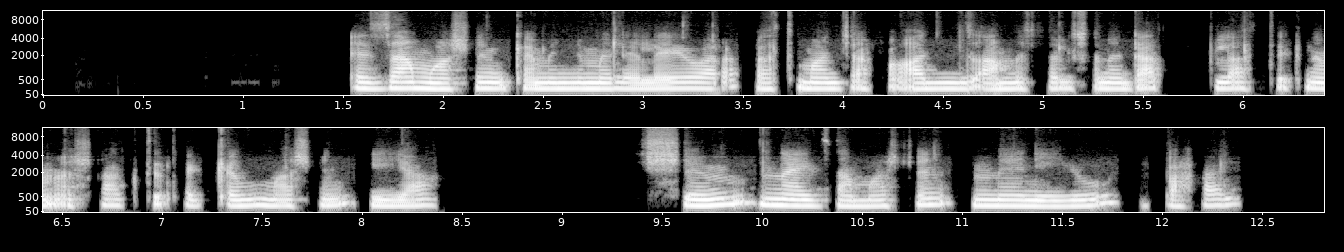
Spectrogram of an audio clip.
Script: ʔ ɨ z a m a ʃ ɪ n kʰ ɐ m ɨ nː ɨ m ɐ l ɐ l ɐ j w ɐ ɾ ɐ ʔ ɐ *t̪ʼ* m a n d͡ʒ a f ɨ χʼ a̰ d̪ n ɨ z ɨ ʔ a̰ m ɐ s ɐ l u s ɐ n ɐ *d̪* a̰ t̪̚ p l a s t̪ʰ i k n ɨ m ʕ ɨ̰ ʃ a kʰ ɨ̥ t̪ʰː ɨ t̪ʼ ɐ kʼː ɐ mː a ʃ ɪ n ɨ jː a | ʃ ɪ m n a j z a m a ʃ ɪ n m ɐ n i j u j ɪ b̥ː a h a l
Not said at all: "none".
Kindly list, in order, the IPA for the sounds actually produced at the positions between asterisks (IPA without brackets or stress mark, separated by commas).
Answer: t̪, d̪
